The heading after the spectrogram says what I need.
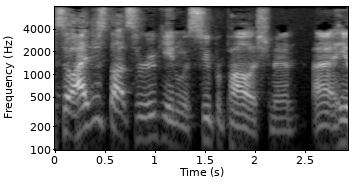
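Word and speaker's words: Tsarukyan: Who Sarukian, that's how you pronounce it.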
